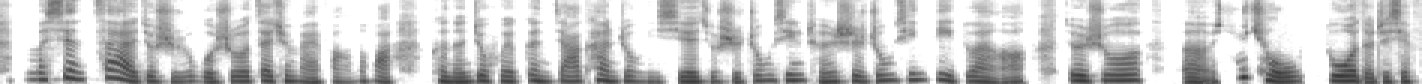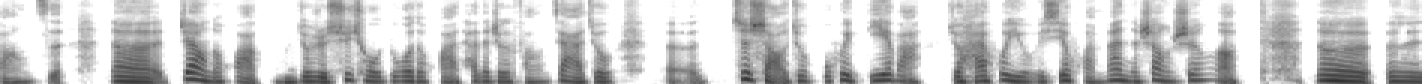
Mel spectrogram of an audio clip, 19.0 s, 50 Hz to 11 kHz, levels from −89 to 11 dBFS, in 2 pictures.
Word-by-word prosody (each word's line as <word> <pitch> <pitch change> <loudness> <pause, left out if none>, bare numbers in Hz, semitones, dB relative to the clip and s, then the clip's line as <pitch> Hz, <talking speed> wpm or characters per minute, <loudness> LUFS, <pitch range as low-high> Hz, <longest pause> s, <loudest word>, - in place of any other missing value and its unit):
那 245 - -17
么 250 - -1
现 255 +1 +1
在 270 - +2
就 185 +2 -2
是 170 -1 -4
如 180 +3 -7
果 165 -3 -1
说 185 +3 -1
再 195 +2 0
去 190 +1 -1
买 165 -5 -2
房 160 0 -10
的 185 - -7
话， 180 -4 -3 0.2
可 185 - 0
能 165 0 +2
就 200 +2 +2
会 185 0 0
更 190 +1 -1
加 185 +1 -2
看 195 -1 0
重 185 -2 -4
一 165 - -8
些， 170 +1 +2
就 170 0 -8
是 165 -1 -3
中 200 +5 -5
心 215 +1 0
城 175 -5 -1
市、 180 +3 0
中 205 +4 -1
心 230 +2 -4
地 225 -3 0
段 180 -2 0
啊。 155 +4 -4 0.2
就 210 - +2
是 205 - +7
说， 210 +2 +2 0.2
嗯， 160 0 +2
需 - - -5 0.2
求 180 -6 +5
多 195 -1 +7
的 155 - 0
这 170 - -2
些 165 +1 +1
房 150 -2 -8
子。 170 - -9 0.3
那 170 -4 +5
这 265 - +3
样 245 -5 +6
的 170 - -1
话 175 +1 -5
可 - - -11
能 150 0 -2
就 175 +1 +2
是 170 - +4
需 165 +9 -1
求 190 -5 -2
多 180 +2 -2
的 175 - -2
话， 165 -1 -7
它 190 - -7
的 180 - -3
这 170 - -3
个 165 - -6
房 150 +1 -9
价 170 -4 -1
就， 165 0 -2 0.3
呃， - - -11 0.2
至 265 -1 +4
少 - - +2
就 180 +4 -3
不 185 +1 -9
会 210 +3 +1
跌 205 +3 +1
吧， 190 -7 -5 0.2
就 180 - 0
还 180 +2 +1
会 205 +2 +1
有 170 -2 -2
一 - - -4
些 195 +5 +1
缓 175 -5 -6
慢 210 +3 +1
的 175 - -3
上 190 +1 -1
升 215 +5 -3
啊。 - - -4 0.5
呃， 195 -5 +8
呃， 180 +2 +1
180 Hz, 290 characters per minute, -22 LUFS, 170-205 Hz, 0.5 s, 呃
